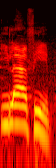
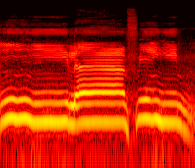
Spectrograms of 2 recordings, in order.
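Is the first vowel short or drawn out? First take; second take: short; drawn out. First: The vowel after the first sound is short. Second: The vowel after the first sound is drawn out. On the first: The speaker calls it wrong. "অধিকাংশ লোক বলে" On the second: The speaker calls it right. "একালিফ টেনে পড়তে হবে"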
